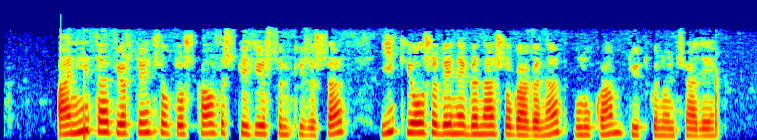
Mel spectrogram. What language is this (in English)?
Mari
